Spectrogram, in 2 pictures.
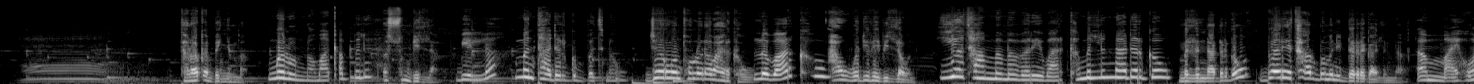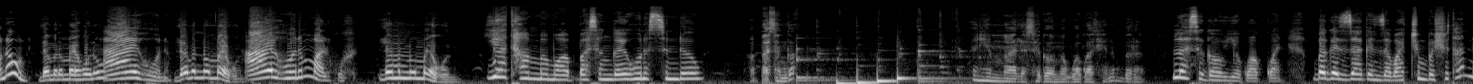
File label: Audio Spot; Zoonotic; Avoid Eating Raw Meat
